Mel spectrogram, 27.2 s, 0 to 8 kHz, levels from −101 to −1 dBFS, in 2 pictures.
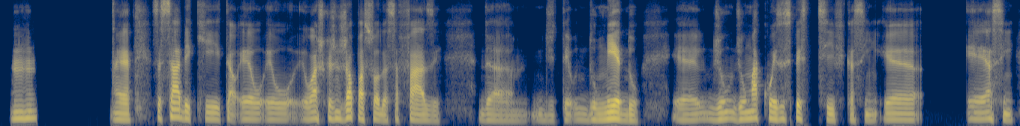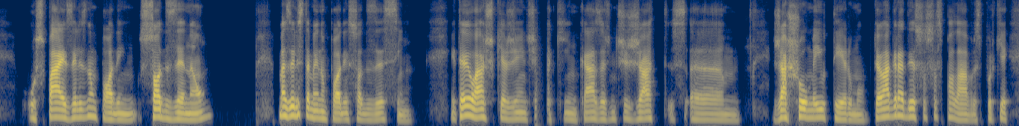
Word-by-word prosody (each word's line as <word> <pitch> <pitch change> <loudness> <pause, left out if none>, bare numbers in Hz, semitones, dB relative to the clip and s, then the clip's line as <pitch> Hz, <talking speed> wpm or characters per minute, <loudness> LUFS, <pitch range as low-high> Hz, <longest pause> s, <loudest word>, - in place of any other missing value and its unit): Uhum. 120 +2 -3 1.1
É, 100 -2 +1 0.3
você - - -7
sabe 135 -5 +3
que 110 -2 -7
então, 100 - -6
eu 110 -1 -4
eu 105 -1 -7
eu 110 +1 -4
acho 120 - 0
que - - -4
a - - -2
gente 115 0 -5
já 135 +3 +4
passou 105 -1 +1
dessa 90 -2 -6
fase, 95 -3 0 0.5
da 90 -3 -8 0.2
de 90 -2 -16
ter 100 +3 -9
do 100 0 -9
medo, 100 -4 +4 0.4
eh, 95 +1 -6 0.2
de 100 +1 -5
um 115 +2 -4
de 105 +1 -6
uma 120 +3 +1
coisa 115 -3 -2
específica, 100 -2 -6
assim. 95 0 -9
Eh, 105 -1 -2 0.8
é 110 0 -4
assim, 100 -4 -5 0.5
os - - -4
pais, 140 -3 +9
eles 135 +1 0
não 160 0 -1
podem 105 -5 0
só 150 -2 +5
dizer 115 -4 0
não, 105 +8 -1 0.9
mas 170 -2 +5
eles 170 +1 +4
também 140 -6 +1
não 120 -1 -2
podem 105 0 +1
só 105 +1 -5
dizer 100 +2 -5
sim. 90 -6 -10 0.6
Então, 160 - +4
eu 170 -2 +7
acho 140 0 +5
que - - -7
a - - +1
gente, 110 0 -6
aqui - - -14
em 105 -3 -8
casa, 115 +1 -1
a - - -2
gente 110 +2 -11
já 115 +3 +2 0.3
s - - -12
hã, 100 -3 -6 0.4
já 135 +8 +6
achou 150 +3 +4
o - - -3
meio 135 +1 0
termo. 105 -8 -3
Então, 130 +6 +4
eu - - +7
agradeço 150 -2 +3
as 135 - -10
suas 145 - -11
palavras, 100 -8 -2
porque - - -8
110 Hz, 165 wpm, -24 LUFS, 100-125 Hz, 1.1 s, pais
